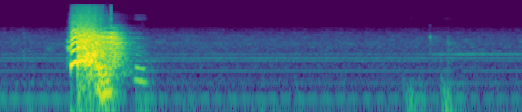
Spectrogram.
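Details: Someone with a new cold: a single loud, explosive sneeze, then a small follow-up sound and quiet breathing.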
